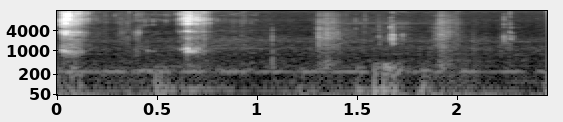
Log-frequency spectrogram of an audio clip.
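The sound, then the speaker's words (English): Crunchy chewing, several crisp bites and crunches in an uneven rhythm over a low steady hum, with no one talking. “Get that good chewing in. That's a crisp sound.”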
